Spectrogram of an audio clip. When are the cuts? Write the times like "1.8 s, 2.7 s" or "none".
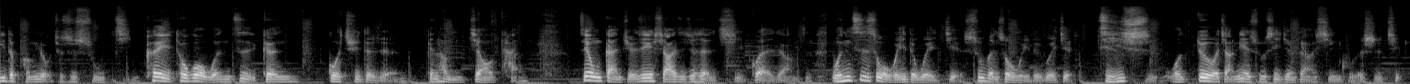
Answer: none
